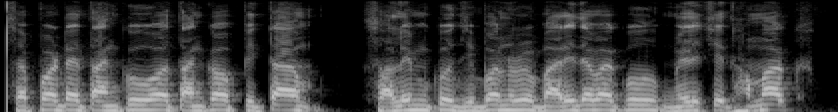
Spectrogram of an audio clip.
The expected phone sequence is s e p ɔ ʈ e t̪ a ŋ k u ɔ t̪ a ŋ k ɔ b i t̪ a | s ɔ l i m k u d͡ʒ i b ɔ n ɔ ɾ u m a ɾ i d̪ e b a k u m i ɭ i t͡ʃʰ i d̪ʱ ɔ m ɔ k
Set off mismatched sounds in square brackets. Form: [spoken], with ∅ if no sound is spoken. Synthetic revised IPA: s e p ɔ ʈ e t̪ a ŋ k u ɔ t̪ a ŋ k ɔ [p] i t̪ a | s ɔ l i m k u d͡ʒ i b ɔ n ɔ ɾ u m a ɾ i d̪ e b a k u m i ɭ i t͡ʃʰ i d̪ʱ ɔ m ɔ k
